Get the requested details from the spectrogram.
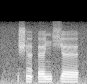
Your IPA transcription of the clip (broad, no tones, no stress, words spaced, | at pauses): ʃɛ̃ʔɛɲ çɛ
